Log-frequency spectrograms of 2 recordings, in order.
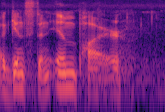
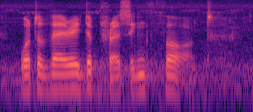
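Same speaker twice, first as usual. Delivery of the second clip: put-on deadpan character voice. Speaker quoting a character's reply to Blake, imitating Avon's droll voice. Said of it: "in his droll voice".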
